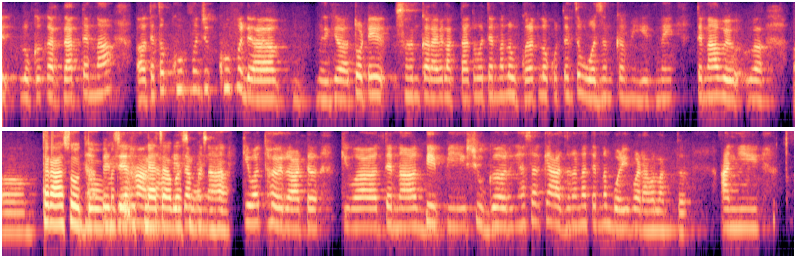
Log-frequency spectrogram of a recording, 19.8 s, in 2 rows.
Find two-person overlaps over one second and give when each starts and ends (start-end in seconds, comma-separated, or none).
10.9-12.7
